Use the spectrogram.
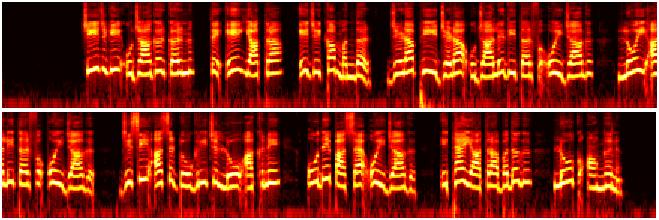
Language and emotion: Dogri, neutral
